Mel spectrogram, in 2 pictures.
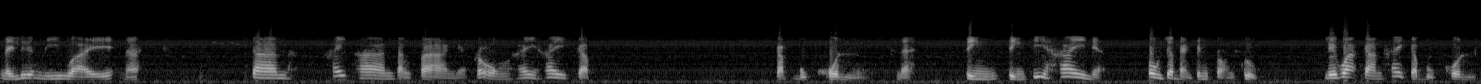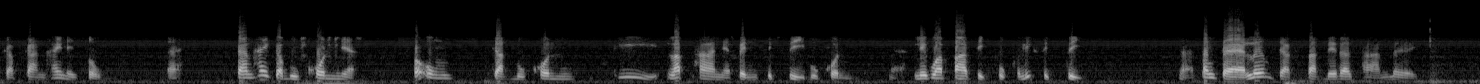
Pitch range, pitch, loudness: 110-165 Hz, 130 Hz, -29 LUFS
